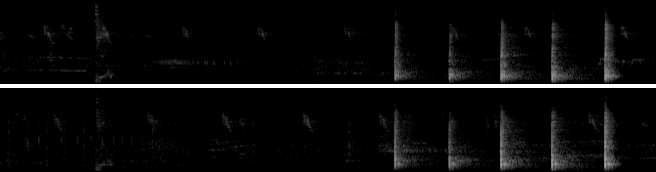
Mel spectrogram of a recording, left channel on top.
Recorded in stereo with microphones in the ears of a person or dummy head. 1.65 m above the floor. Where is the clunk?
25° left (ahead or behind), 0.9 m.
